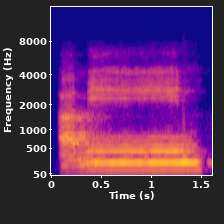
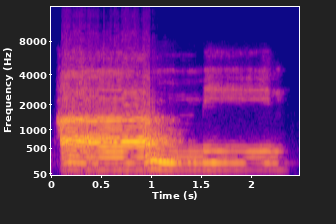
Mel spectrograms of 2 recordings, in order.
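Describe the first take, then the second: First: The first vowel is long and the m single. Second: The first vowel is long and the m doubled. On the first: "Tadi panjang a ni amin" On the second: "dipanjangkan alif, mimnya itu bertasydid"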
